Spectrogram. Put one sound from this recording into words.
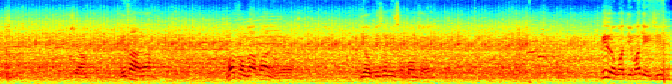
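A man speaks calmly from inside a car.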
